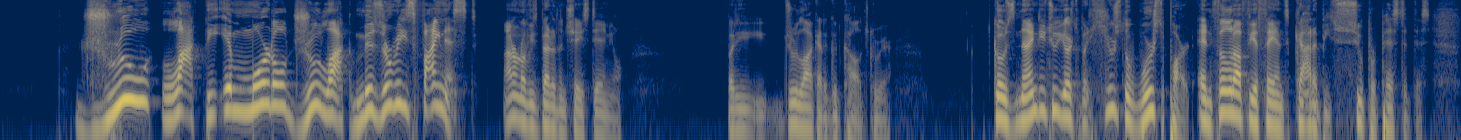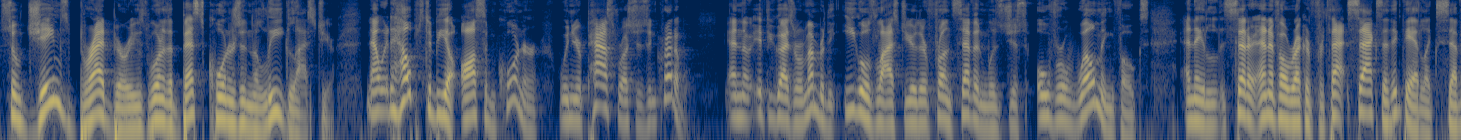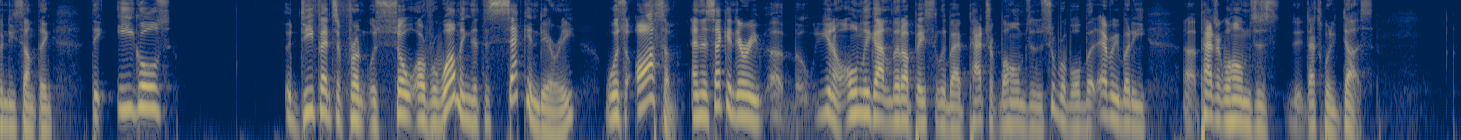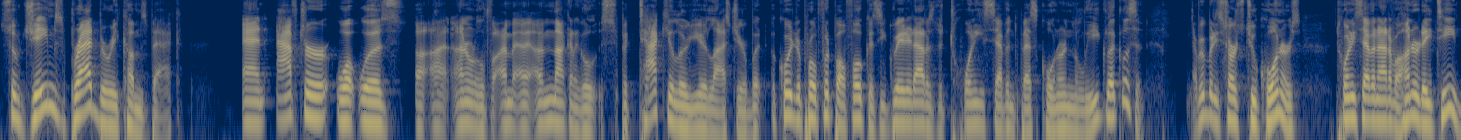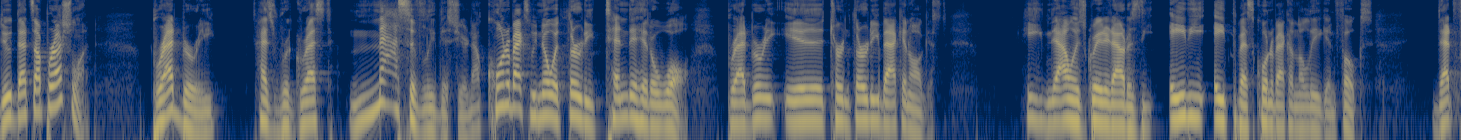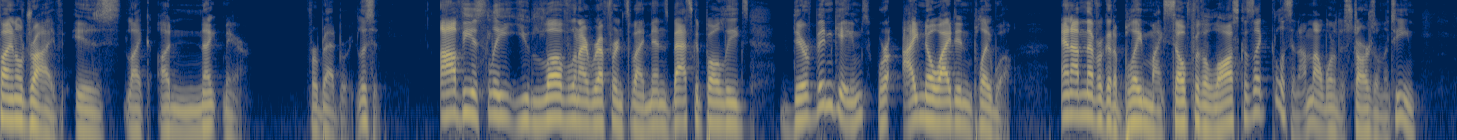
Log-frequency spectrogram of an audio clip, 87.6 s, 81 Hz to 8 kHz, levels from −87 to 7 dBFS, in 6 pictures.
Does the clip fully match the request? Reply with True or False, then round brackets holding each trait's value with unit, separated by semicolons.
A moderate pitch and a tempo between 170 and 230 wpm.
True (145 Hz; 200 wpm)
